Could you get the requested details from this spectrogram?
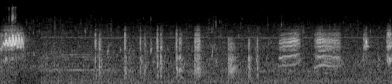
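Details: Energetic black-winged starling song used as master material for training birds: a loud harsh opening note, then rapid clicky ticks and raspy, partly harmonic phrases in quick succession.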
